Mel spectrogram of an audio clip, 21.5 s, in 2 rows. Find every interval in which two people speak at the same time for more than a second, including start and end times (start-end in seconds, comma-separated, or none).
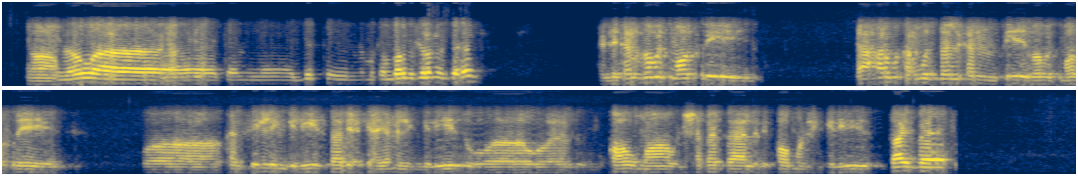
0.5-2.1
